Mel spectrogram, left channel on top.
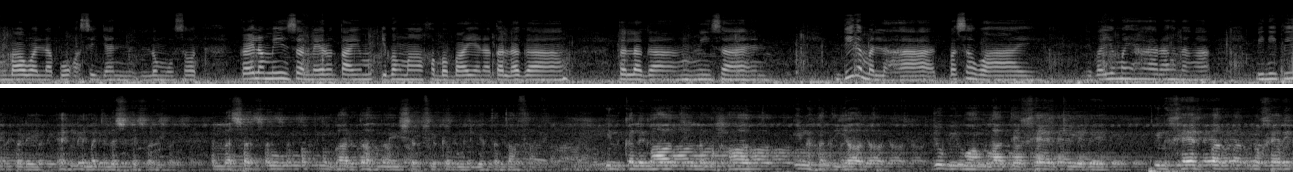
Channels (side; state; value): both; different; correlation 0.00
